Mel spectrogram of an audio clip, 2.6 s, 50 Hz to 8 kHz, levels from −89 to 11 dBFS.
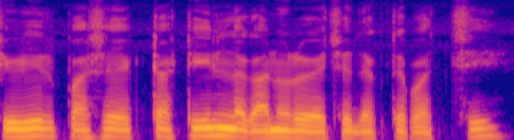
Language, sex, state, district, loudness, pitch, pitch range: Bengali, male, Assam, Hailakandi, -14 LUFS, 105 Hz, 95-110 Hz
